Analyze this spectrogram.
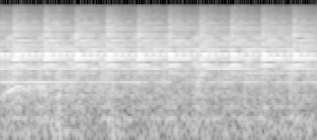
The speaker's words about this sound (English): There's the opening bell, guys.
